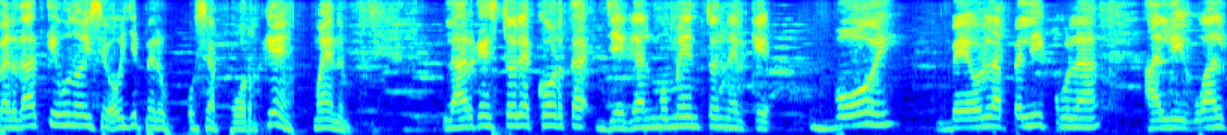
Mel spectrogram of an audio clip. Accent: Mexico; Como mexicano que creció viviendo la tradición de Día de los Muertos

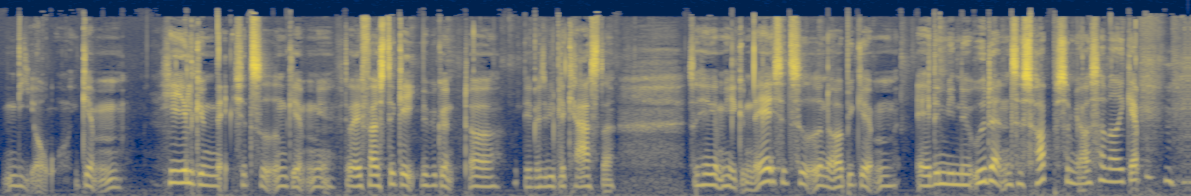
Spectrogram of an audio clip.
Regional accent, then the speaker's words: Glostrup, Capital Region of Denmark, Denmark; born there; Jeg blev født på Glostrup sygehus en decemberdag

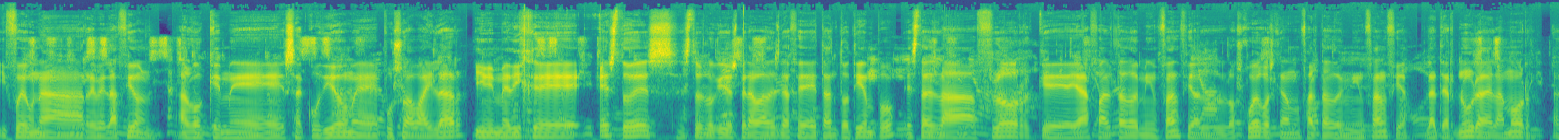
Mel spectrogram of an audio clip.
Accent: Réunion; Yo soy de La Reunión, de la Isla de La Reunión, donde se toca el maloya.

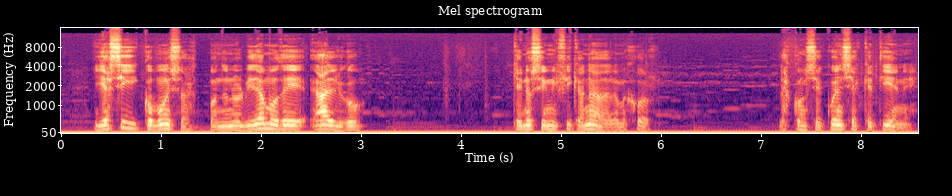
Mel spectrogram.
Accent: Argentina; momento triste de la vida, de los tantos que hemos tenido nosotros como argentinos

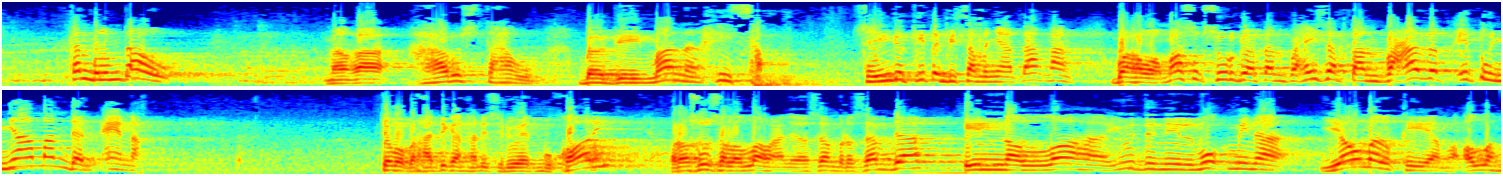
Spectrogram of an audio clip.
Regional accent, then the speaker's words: Banjarmasin, South Kalimantan, Indonesia; kalau di Banjarmasin di kota saya dari Kalimantan Selatan

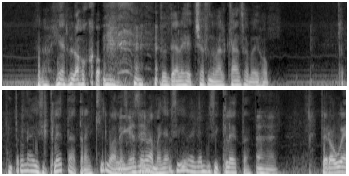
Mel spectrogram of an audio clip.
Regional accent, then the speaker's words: Bogotá, Colombia; now in Israel; Yo tengo muy buenos recuerdos de mi infancia, de mi adolescencia en Bogotá.

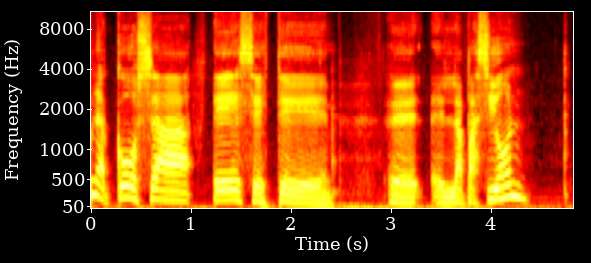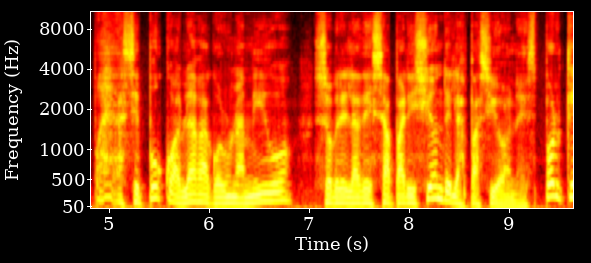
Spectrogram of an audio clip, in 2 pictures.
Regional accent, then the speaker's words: Rosario, Santa Fe, Argentina; viste cómo somos los santafesinos y cómo somos los rosarinos. Nunca decimos que somos santafesinos. Siempre decimos que somos rosarinos, como si fuese otra provincia

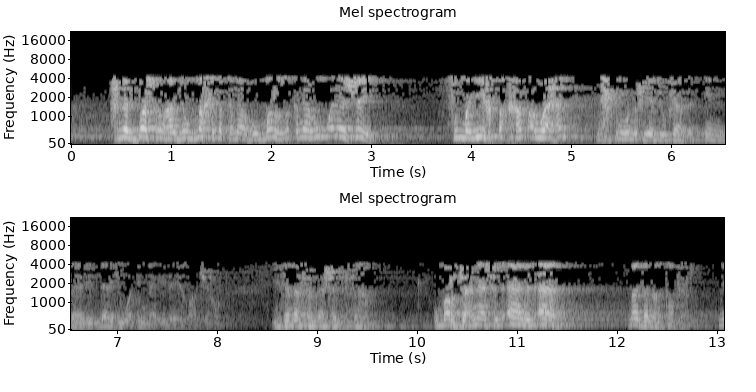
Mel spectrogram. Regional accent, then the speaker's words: Algeria

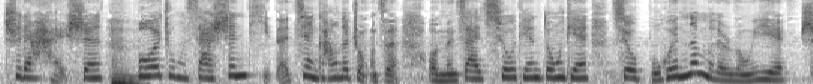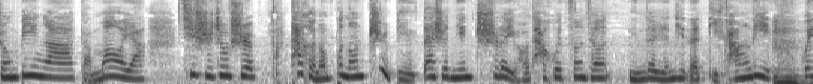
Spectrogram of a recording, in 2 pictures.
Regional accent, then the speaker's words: Northeast China, China; accent: Northeastern; 用我们东北话说特别轴的人

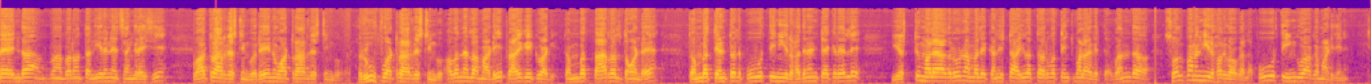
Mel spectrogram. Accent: Yellapur, Karnataka, India; now in Sagar, India; ನಾನು ಮೂಲತಃ ಯಲ್ಲಾಪುರದಿಂದ ಬಂದು ಈಗ ಸಾಗರ ಶಿವಮೊಗ್ಗ ಜಿಲ್ಲೆಯ ನಿವಾಸಿಯಾಗಿ ಇದ್ದೀನಿ.

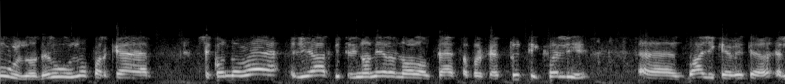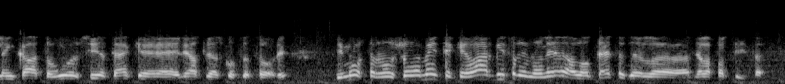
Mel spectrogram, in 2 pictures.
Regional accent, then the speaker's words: Croatia; now in Italy; sono un croato che abita da tanto tempo in Italia.

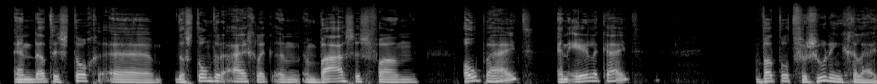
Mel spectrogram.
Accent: Houten, Utrecht, Netherlands; in Houten, waar ik opgegroeid ben. Later ben ik naar de Bijlmer verhuisd

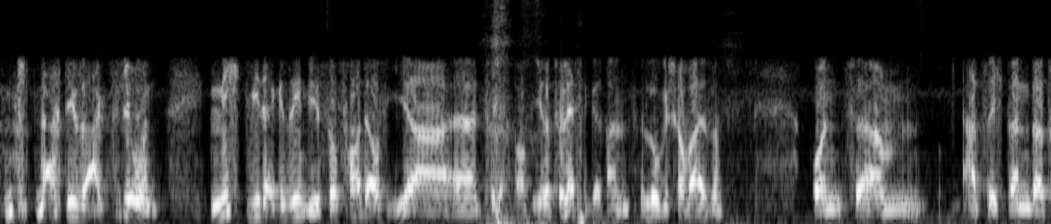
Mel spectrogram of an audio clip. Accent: Northern Germany, Germany; ich komme nicht aus Bochum, ich komme aus Norddeutschland.

